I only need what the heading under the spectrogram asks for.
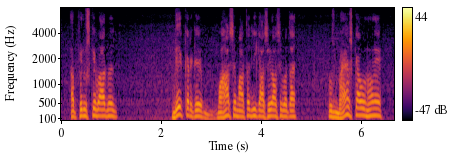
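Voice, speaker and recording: Noticeable background noise runs under speech with long, frequent pauses and ordinary pitch variation. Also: man. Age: 80s+. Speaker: village elder storyteller. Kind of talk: folk tale narration in interview.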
